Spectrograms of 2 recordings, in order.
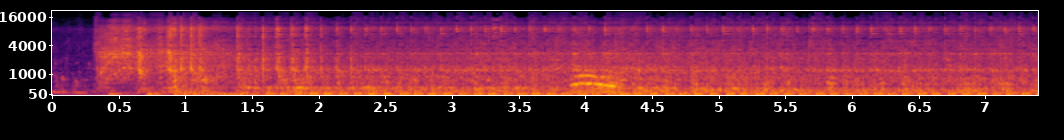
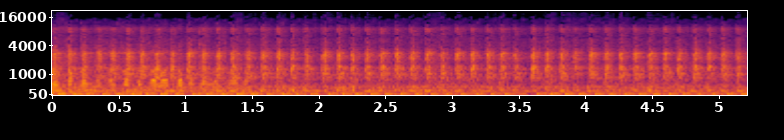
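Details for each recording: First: Yamaha Xeon scooter CVT after replacing a wobbly, wrong-fit one-way starter clutch that caused rough rattling: fires up and settles into an even idle with a small blip, the rough noise gone. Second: Yamaha Xeon scooter idling just after a one-way starter clutch replacement: a rough, rapid rattle from the CVT area, about three clatters a second. The cause is suspected to be a missing or incorrectly fitted part.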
